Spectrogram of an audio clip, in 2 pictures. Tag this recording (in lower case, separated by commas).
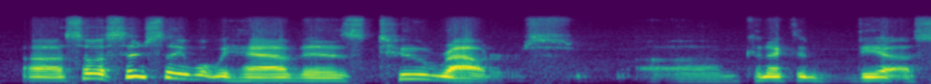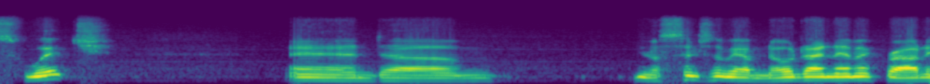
speech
